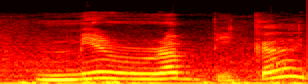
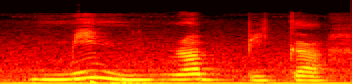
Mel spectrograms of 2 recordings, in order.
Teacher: Jadi cara bacaannya ialah mir rabbika dan bukan min rabbika. Sebab apabila huruf nun sakinah bertemu dengan huruf ra, dengung nun itu akan dihapuskan dan akan dimasukkan ke dalam huruf yang seterusnya. Jadi bacaan perlu lebih lancar dan ditekan pada huruf ra tanpa didengung. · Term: idgham bila ghunah, idgham bila guna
